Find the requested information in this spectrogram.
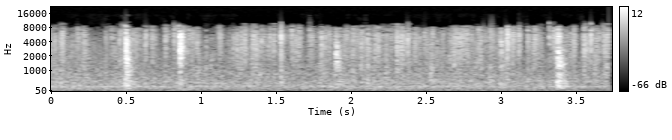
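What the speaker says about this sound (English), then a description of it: "dime-sized hail for crying out loud" Dime-sized hail and heavy rain pound down in a severe Texas storm, a steady dense roar of rain with a few sharp, louder impacts standing out near the start and end.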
